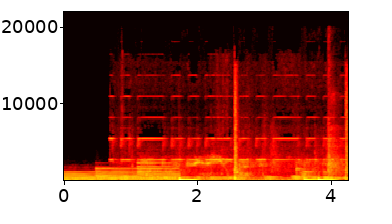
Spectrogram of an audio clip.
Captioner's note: machine beeping; radio chatting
